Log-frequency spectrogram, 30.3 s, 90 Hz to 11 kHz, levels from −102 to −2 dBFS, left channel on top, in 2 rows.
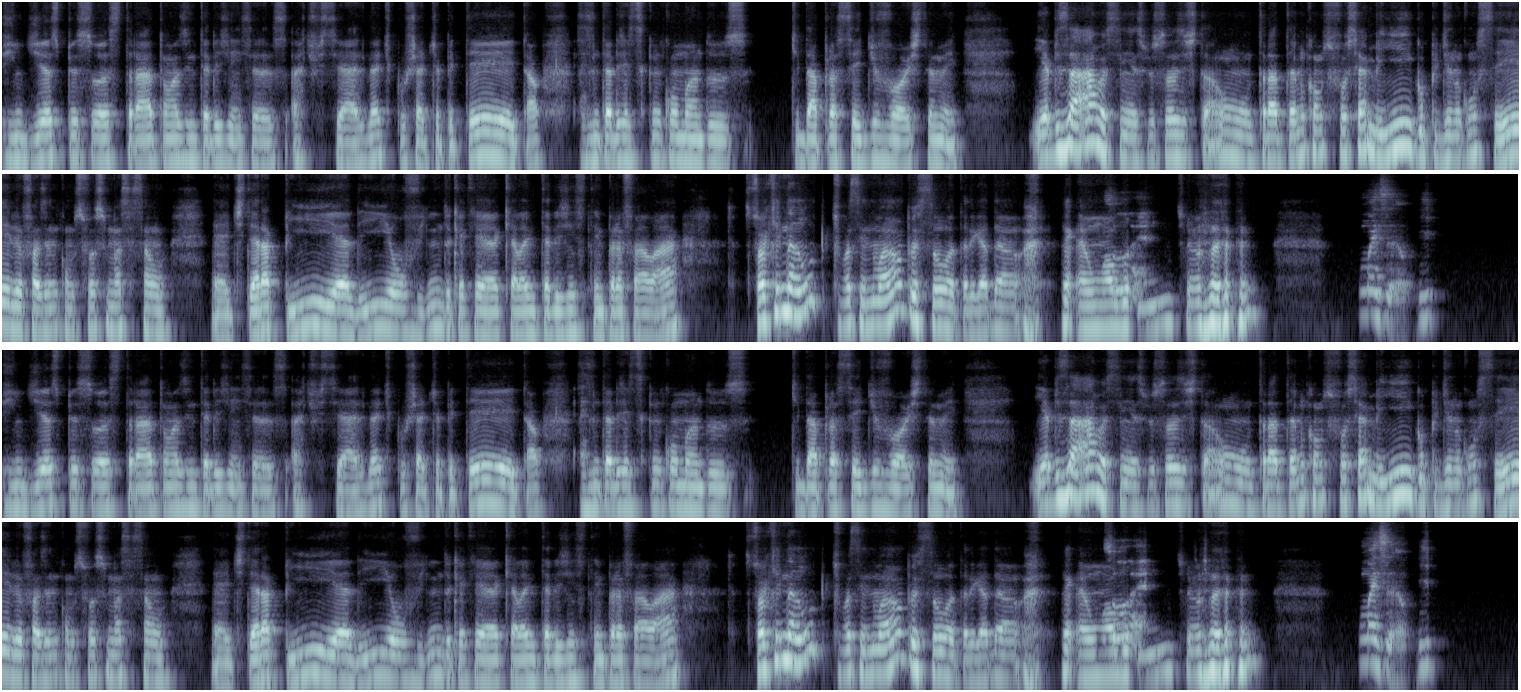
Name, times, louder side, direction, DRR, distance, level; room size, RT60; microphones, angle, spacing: voice 1, 0.0-7.4 7.9-10.0 10.3-22.1 22.7-27.8, left 2 dB, 20° left, 0.4 m, -29 dB
voice 2, 26.3-26.6 28.7-29.4, right 3 dB, 90° right, 0.8 m, -35 dB
6.7 x 6.4 x 2.5 m
head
